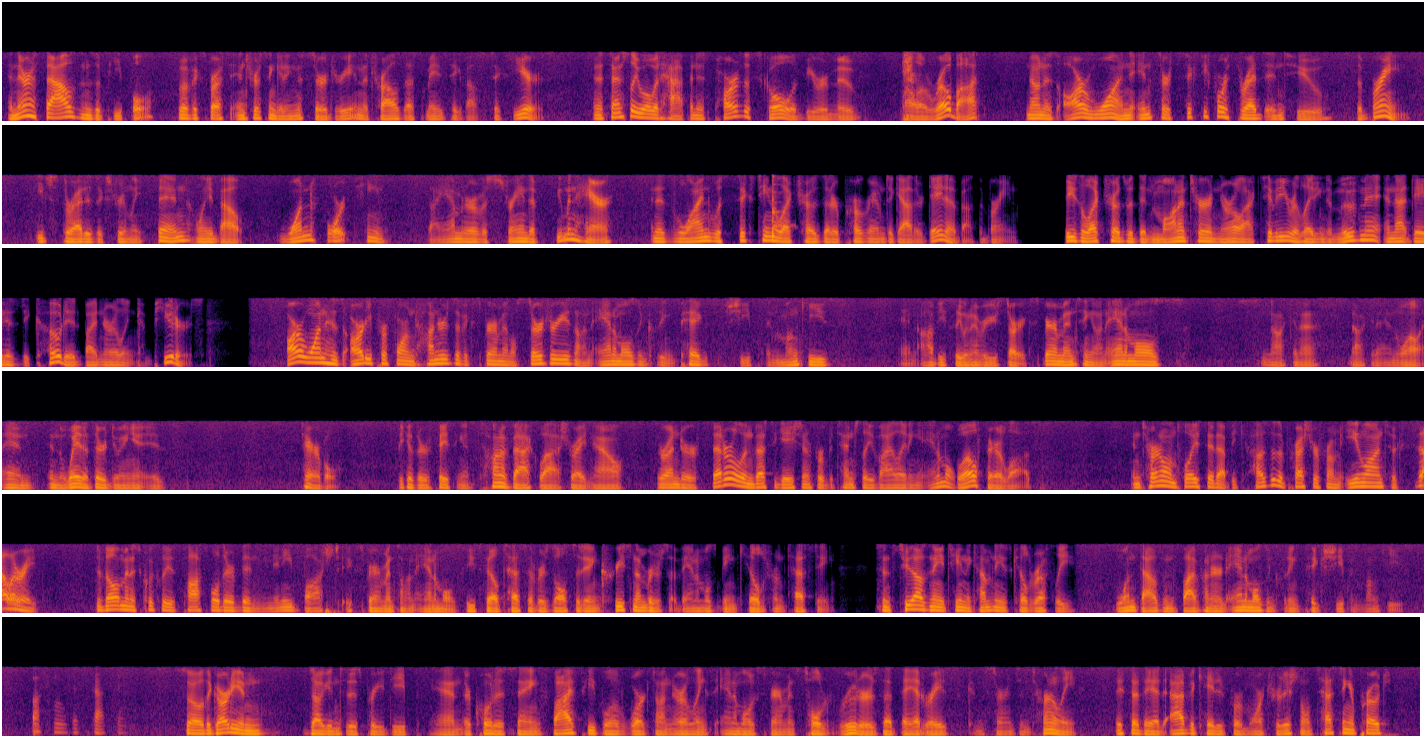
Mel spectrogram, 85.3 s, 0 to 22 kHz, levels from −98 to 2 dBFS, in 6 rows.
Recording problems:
high frequencies cut off; severe; nothing above 4 kHz
hiss; faint; until 21 s, from 31 s to 1:03 and from 1:08 on; 25 dB below the speech
clattering dishes; very faint; at 22 s; peak 4 dB below the speech

